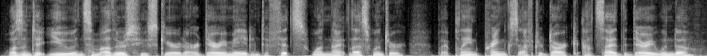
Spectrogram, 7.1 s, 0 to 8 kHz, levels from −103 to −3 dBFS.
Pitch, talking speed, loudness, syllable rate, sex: 100 Hz, 210 wpm, -17 LUFS, 5.6 syllables/s, male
